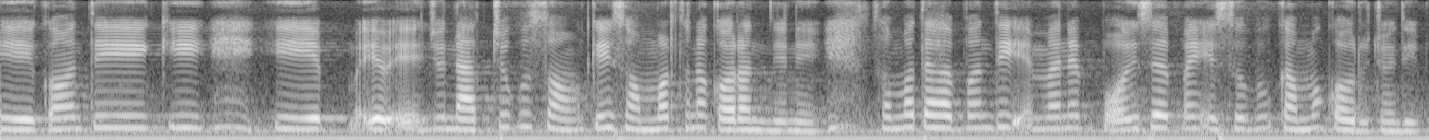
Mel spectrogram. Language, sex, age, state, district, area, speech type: Odia, female, 18-30, Odisha, Jajpur, rural, spontaneous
